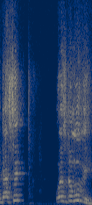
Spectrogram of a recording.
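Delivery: put-on Haitian accent. Retelling grandma's reaction after watching the short film, imitating grandma's Haitian accent. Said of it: "she's Haitian, she's got her, her accent".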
